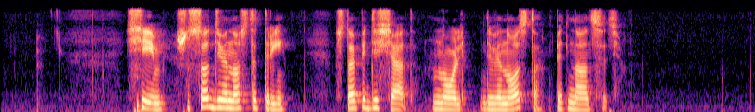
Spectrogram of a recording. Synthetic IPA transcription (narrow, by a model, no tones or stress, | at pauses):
sʲemʲʂɨsːot̪̚dʲɪvʲɪno̞st̪ət̪ɾʲi | st̪opʲɪdʲːɪsʲat̪nolʲdʲɪvʲɪnost̪əpʲɪt̪nat̪sɨtʲ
